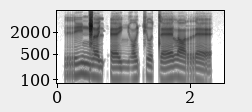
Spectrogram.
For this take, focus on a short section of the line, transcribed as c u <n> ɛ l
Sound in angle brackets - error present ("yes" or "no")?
yes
